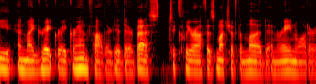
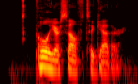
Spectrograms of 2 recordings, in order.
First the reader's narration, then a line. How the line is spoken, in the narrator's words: Bill said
